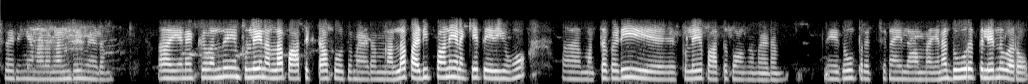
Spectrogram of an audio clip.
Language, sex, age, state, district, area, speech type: Tamil, female, 18-30, Tamil Nadu, Mayiladuthurai, rural, conversation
